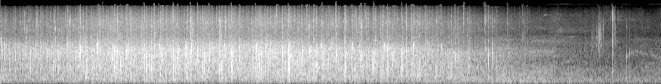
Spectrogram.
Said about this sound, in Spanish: ¿Qué tal si le damos un aplauso al Señor por la, el tiempo de oración que nos dio?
